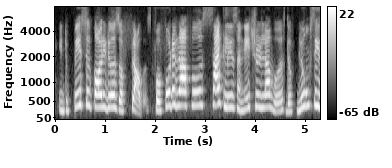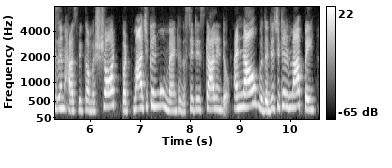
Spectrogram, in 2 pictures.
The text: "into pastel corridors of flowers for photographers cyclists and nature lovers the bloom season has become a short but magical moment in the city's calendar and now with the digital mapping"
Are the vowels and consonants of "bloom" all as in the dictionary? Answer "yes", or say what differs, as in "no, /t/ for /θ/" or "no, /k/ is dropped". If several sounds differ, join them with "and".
yes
